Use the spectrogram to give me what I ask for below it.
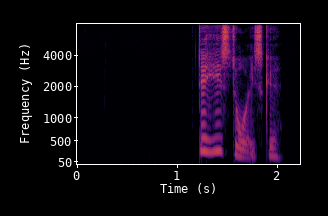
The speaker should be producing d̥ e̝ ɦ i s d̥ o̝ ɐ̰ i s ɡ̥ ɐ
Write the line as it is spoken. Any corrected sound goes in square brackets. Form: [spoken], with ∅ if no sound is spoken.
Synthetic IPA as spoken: d̥ e̝ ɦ i s d̥ o̝ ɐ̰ i s ɡ̥ [ə]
